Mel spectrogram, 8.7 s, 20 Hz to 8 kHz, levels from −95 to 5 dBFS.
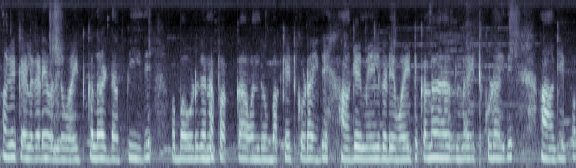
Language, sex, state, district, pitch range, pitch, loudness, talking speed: Kannada, female, Karnataka, Dharwad, 200-215 Hz, 205 Hz, -17 LUFS, 160 wpm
